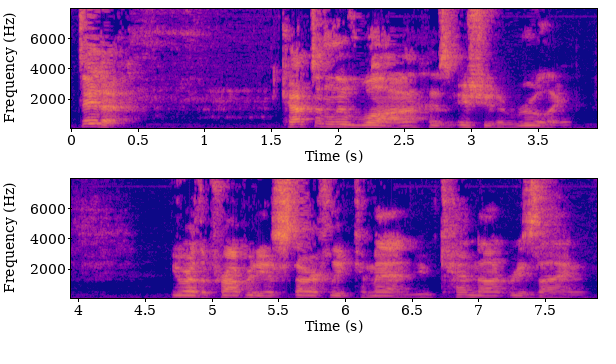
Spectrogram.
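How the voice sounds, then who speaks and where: A man's voice: medium pitch, normal speed, pushed and bright, close to an everyday voice. Man as a stern starship captain, echoey room. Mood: grave. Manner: commanding, formal. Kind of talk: amateur table read of a sci-fi script.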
